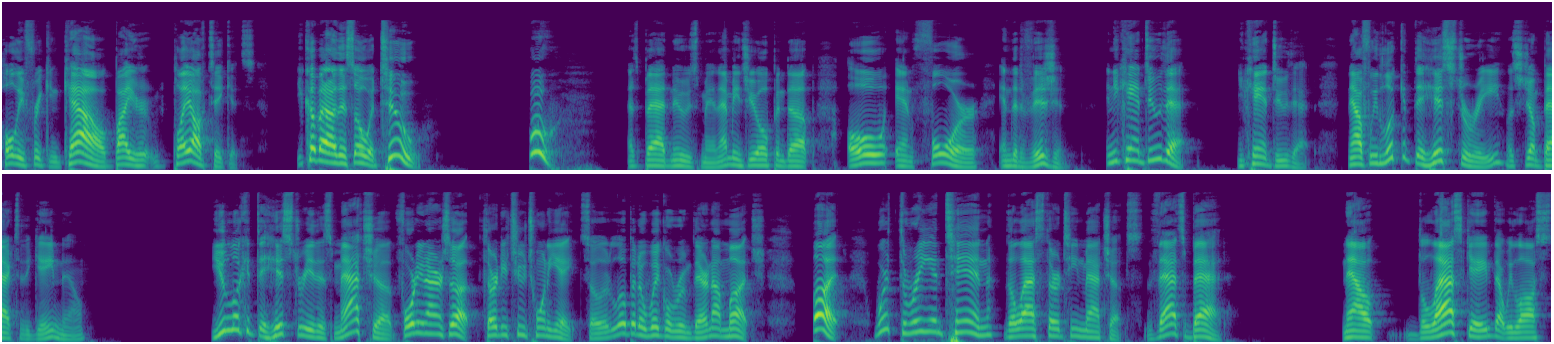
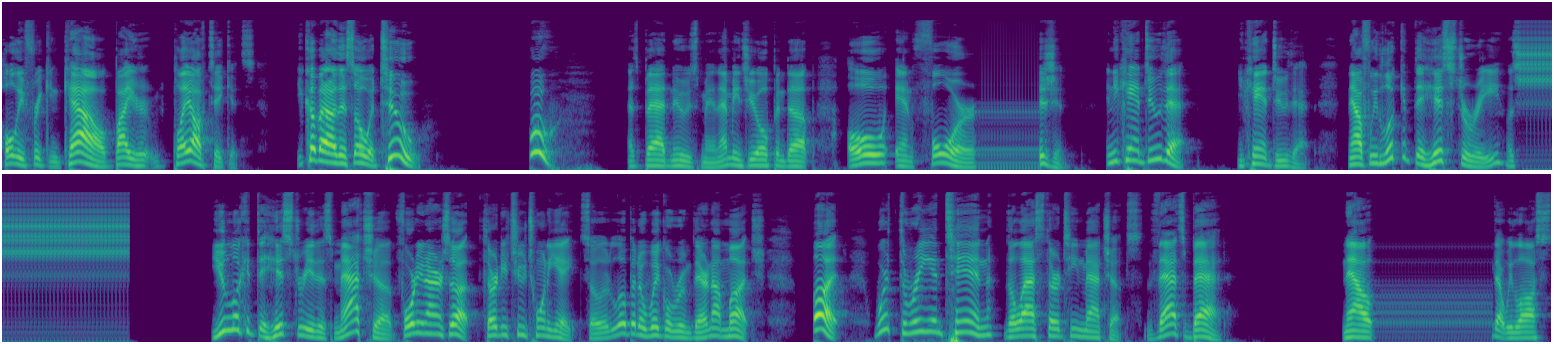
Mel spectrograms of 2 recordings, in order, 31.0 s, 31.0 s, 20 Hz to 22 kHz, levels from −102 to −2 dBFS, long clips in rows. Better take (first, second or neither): first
